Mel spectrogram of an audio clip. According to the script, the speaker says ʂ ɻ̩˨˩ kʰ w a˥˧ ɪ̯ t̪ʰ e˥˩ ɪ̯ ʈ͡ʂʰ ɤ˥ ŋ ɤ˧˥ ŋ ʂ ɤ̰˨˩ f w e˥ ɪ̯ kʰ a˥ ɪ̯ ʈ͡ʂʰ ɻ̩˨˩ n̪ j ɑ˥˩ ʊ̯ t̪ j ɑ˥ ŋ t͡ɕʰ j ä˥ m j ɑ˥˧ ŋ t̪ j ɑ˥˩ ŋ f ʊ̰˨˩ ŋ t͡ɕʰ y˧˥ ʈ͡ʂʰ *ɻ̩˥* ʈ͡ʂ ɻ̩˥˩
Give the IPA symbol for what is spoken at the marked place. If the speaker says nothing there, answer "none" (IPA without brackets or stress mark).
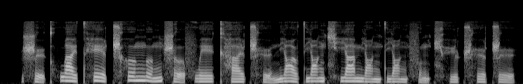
ɻ̩˥˧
